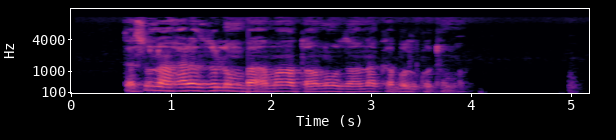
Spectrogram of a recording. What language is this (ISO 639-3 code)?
dml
